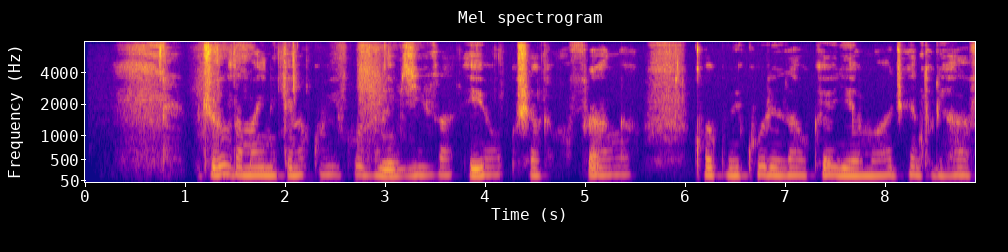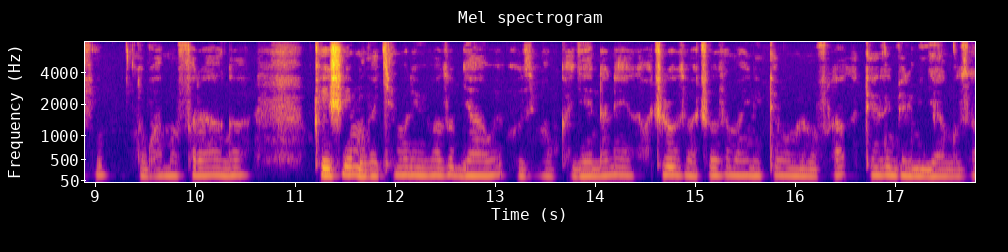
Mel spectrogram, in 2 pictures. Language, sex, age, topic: Kinyarwanda, male, 36-49, finance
